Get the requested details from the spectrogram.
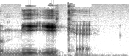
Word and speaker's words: Miike: There's two E's in there, so Miike. – Miike. Takashi Miike.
